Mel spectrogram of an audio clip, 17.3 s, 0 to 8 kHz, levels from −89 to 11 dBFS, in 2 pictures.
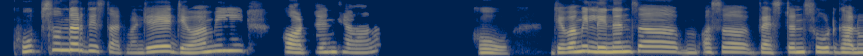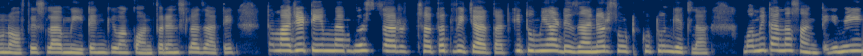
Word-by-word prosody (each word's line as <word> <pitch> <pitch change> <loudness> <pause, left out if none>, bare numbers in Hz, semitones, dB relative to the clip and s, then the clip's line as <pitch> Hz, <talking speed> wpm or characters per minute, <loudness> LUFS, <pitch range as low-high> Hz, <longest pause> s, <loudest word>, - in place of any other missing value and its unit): खूप 265 +1 -3
सुंदर 340 -1 +5
दिसतात. 265 -7 -5
म्हणजे 235 +8 +2
जेव्हा 210 +1 0
मी 305 +3 +1 0.4
कॉटनच्या 230 +1 -1 1.3
हो, 190 -5 -2 0.5
जेव्हा 225 +2 +4
मी 270 +2 +5
लिनेनचं 245 -2 +3
असं 230 0 -2
वेस्टर्न 215 +2 0
सूट 235 -2 0
घालून 215 0 +1
ऑफिसला 215 +3 -2
मीटिंग 215 +1 -1
किंवा 215 -1 -1
कॉन्फरन्सला 210 +3 -3
जाते, 210 -1 -5 0.4
तर 315 - -11
माझे 310 +1 +5
टीम 310 -1 +3
मेंबर्स 300 +1 0
सर 280 -2 +2 0.2
सतत 275 +1 0
विचारतात, 235 -6 0
की 305 - 0
"तुम्ही 300 0 +2
हा 305 - +4
डिझाइनर 255 +1 +3
सूट 270 -3 -5
कुठून 275 +1 -4
घेतला?" 225 -7 -2 0.4
मग 275 +1 -3
मी 315 - +2
त्यांना 315 -1 +1
सांगते, 235 -9 -4
की 235 +4 -3
"मी 290 +4 +2
240 Hz, 140 wpm, -23 LUFS, 215-280 Hz, 1.3 s, सुंदर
